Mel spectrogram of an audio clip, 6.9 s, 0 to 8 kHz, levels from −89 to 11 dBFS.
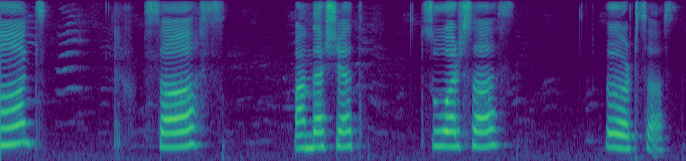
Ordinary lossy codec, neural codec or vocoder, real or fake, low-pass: none; none; real; none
